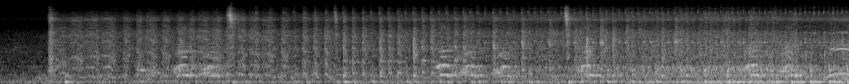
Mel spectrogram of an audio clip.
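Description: Starter churns the diesel at an even beat of roughly three to four compressions a second, but it never catches and runs.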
